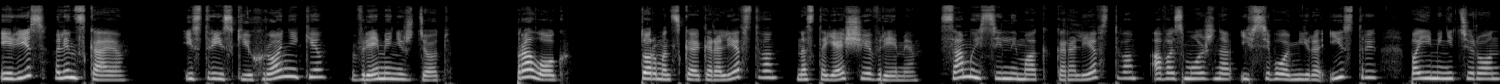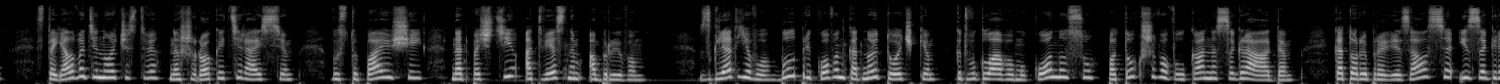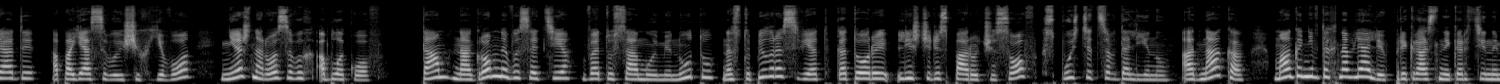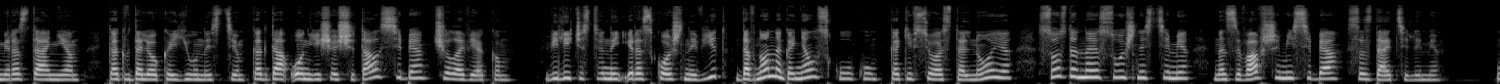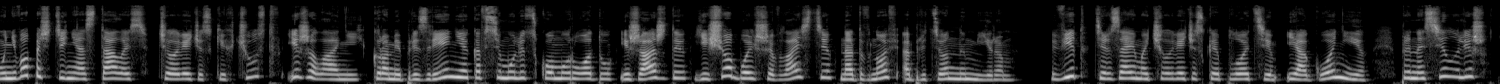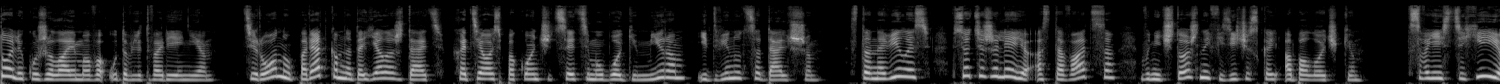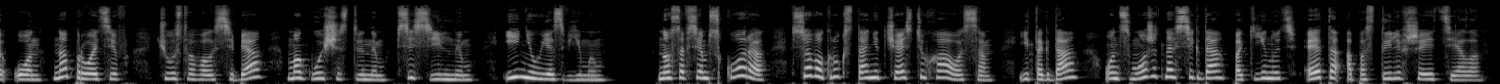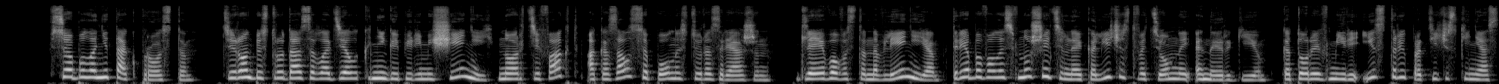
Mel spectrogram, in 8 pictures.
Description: Аудиокнига Истрийские Хроники. Время не ждет | Библиотека аудиокниг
